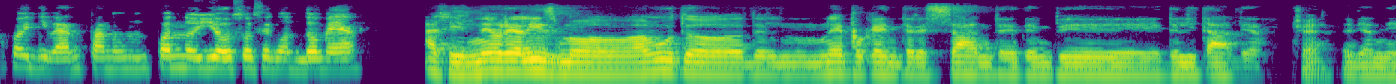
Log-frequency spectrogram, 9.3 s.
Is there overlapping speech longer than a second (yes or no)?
no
